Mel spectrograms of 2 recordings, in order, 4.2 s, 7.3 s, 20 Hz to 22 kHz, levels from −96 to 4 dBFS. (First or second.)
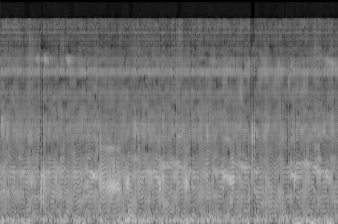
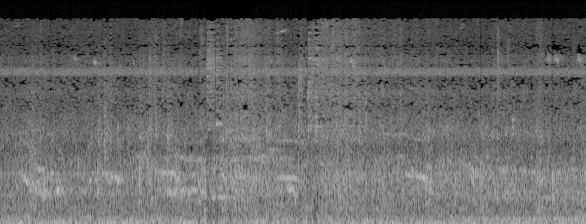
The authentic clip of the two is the second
